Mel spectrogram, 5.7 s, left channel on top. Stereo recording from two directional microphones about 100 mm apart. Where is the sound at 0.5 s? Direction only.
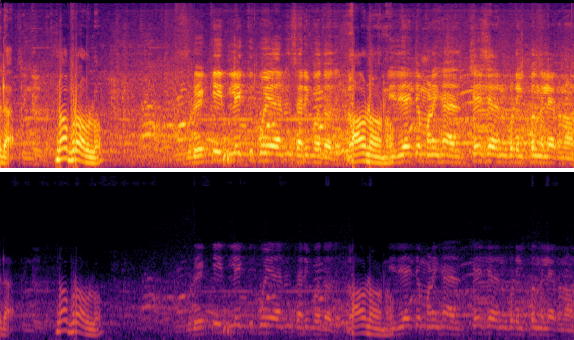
30° left (ahead or behind).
